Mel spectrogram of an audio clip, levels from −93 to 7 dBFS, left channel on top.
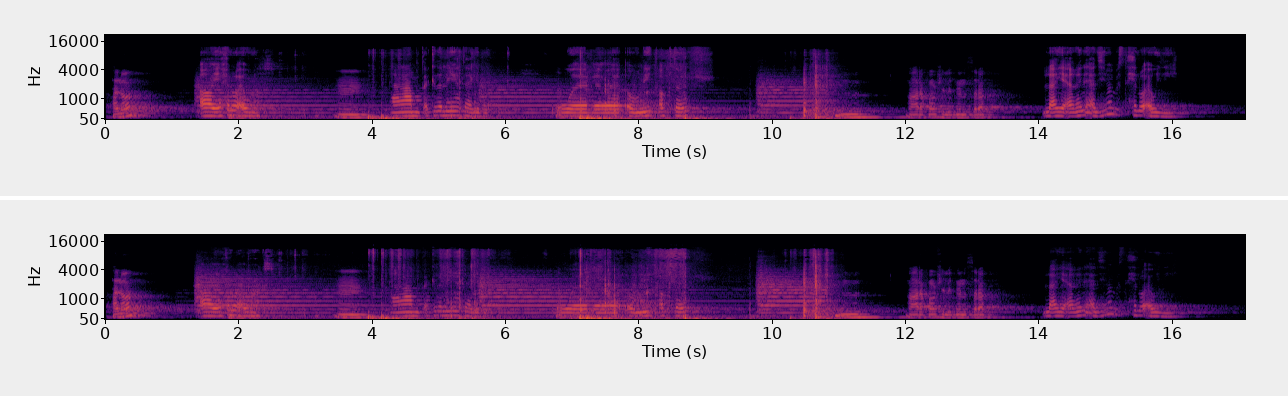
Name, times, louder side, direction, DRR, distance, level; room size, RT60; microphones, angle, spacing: voice 1, 0.1-0.5 3.4-4.0 6.7-7.3 10.9-11.4 12.0-13.3, right 1 dB, 15° right, 6 dB, 1.7 m, -44 dB
sound 1, 1.1-10.8, right 5 dB, 75° right, 0.9 m, -51 dB
voice 2, 1.4-2.4 4.3-5.8 6.7-9.1 14.1-16.1, left 4 dB, 75° left, 16 dB, 0.7 m, -41 dB
sound 2, 1.4-11.1, right 2 dB, 35° right, 1.1 m, -44 dB
27.5 x 23.0 x 6.4 m, 2.4 s
head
